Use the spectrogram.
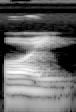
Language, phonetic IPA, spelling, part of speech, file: Russian, [oj], ой, interjection, Ru-ой.ogg
- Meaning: 1. oh! (surprise tinged with fright) 2. oops! 3. ouch!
